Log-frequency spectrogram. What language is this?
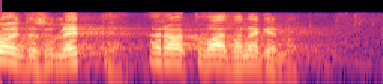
Estonian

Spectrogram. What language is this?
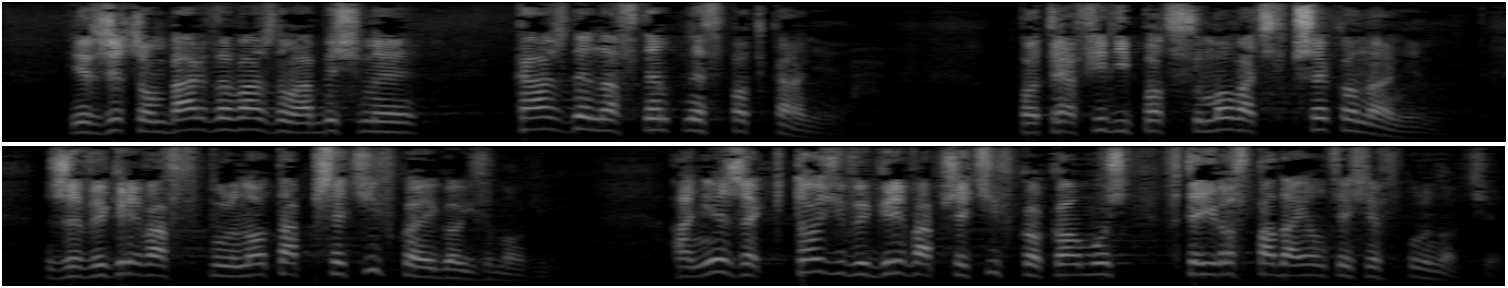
Polish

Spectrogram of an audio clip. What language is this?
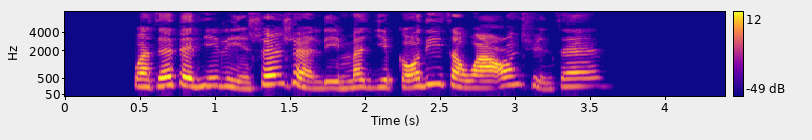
Cantonese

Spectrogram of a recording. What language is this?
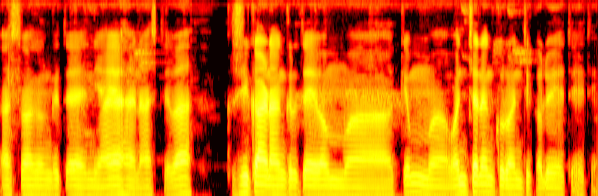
Sanskrit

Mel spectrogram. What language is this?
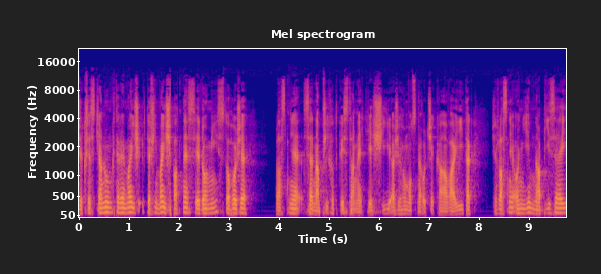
Czech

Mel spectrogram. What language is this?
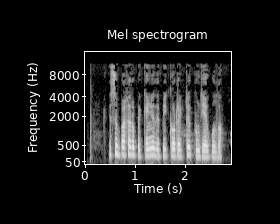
Spanish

